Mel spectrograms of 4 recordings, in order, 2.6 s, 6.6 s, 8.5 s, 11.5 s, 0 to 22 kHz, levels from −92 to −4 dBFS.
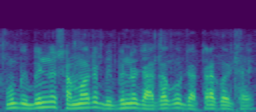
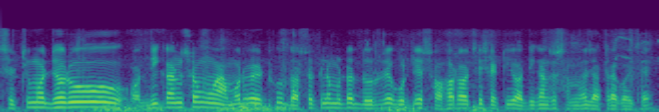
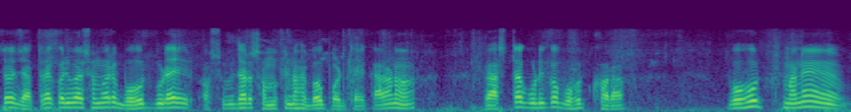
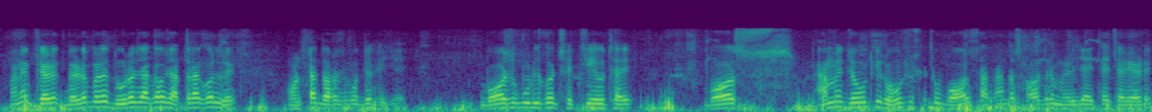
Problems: background sounds at intervals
